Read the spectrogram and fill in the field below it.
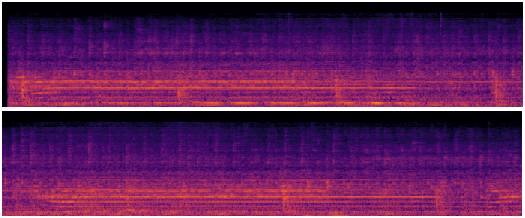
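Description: Drums beat with sharp hits.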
